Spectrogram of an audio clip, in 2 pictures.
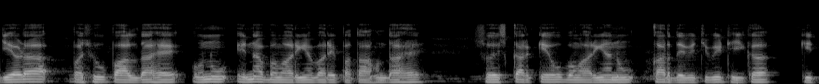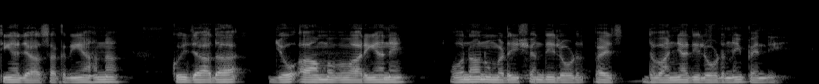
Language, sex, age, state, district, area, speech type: Punjabi, male, 30-45, Punjab, Jalandhar, urban, spontaneous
